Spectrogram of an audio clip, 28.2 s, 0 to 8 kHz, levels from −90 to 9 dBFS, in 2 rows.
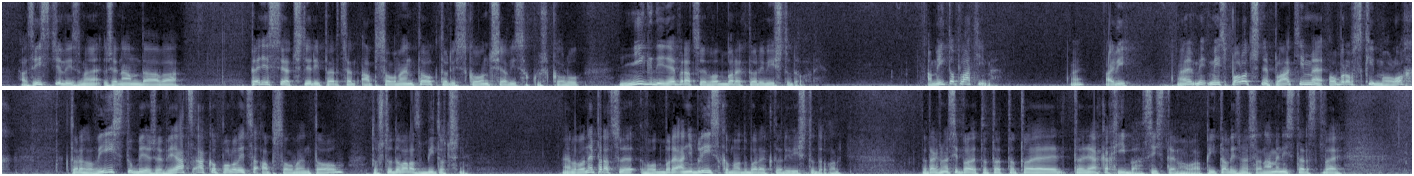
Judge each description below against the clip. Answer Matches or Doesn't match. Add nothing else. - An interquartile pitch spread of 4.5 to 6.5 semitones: Matches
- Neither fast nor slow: Matches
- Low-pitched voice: Matches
